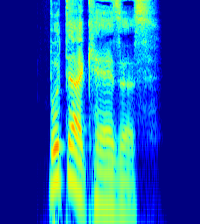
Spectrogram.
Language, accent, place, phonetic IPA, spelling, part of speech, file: German, Germany, Berlin, [ˈbʊtɐˌkɛːzəs], Butterkäses, noun, De-Butterkäses.ogg
- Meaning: genitive singular of Butterkäse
